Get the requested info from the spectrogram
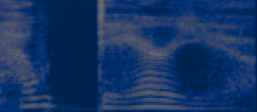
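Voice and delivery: gentle, soft, quiet, hushed delivery. Narrating a role-playing game, voicing a speaker in a soft voice. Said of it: "A soft voice going".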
